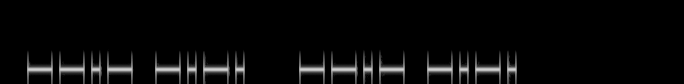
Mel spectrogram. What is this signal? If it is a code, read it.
Morse code, heard as a keyed tone, about 15 wpm, 700 Hz. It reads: QC QC
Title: Canadian Provinces and Territories - Repeated 3x - 15wpm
